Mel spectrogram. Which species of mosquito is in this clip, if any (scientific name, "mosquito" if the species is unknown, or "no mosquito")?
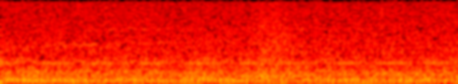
Anopheles gambiae s.s.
